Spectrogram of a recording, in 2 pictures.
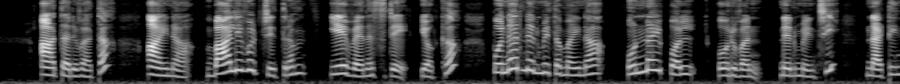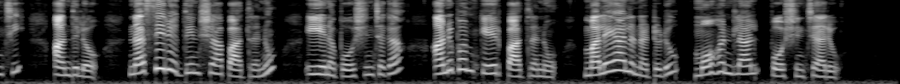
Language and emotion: Telugu, neutral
